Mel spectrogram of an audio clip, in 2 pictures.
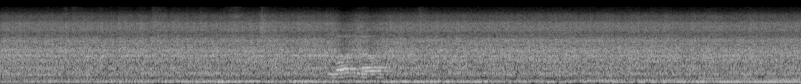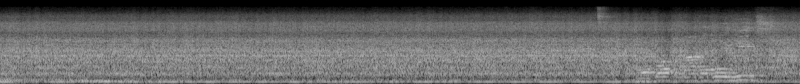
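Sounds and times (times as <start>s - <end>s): machine hum and hiss: 0.0s - 16.0s.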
